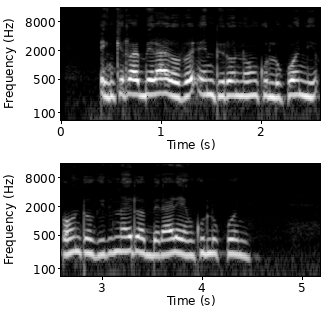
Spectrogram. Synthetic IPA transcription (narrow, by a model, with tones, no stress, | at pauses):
ɛ˨ŋki˦ɾwa˦ɓɛ˦ɾa˦ɾɔ˨ɾɔ˦ʔɛ˦mpi˨ɾɔ˦nɔ˦ŋku˦lu˨ko˦ni˨ʔɔ˨˦ntɔ˨ɣi˨ɾi˦na˦i˦ɾwa˨bɛ˨ɾa˦ɾɛː˦˨ŋku˦lu˨ko˦ni˨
